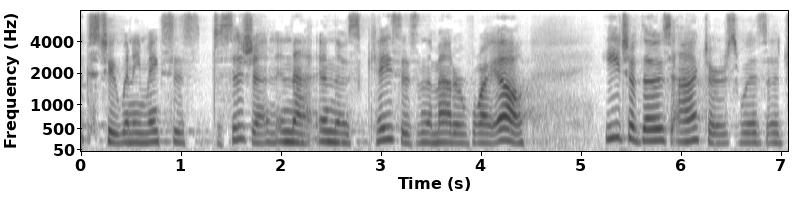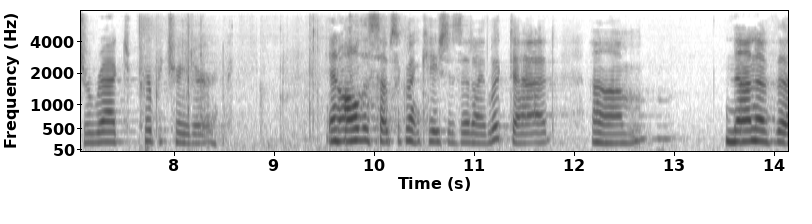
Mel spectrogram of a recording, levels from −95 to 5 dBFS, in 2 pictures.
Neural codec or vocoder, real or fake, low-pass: vocoder, 44.1 kHz, 128 mel bands, Pupu-Vocoder; fake; 7.2 kHz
